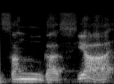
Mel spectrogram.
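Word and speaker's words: saṅgasya: So the dot under the N in Sangasya indicates that the N will be pronounced with the middle of your tongue up against the roof of your mouth midway back. So it's a little more of a nasal sound than an N sound with your tongue up against your teeth.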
